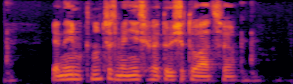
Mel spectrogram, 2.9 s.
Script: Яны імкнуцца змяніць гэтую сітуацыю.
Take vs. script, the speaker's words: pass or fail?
pass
